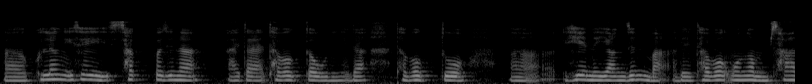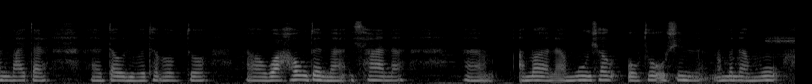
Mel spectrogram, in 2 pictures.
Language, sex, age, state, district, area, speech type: Manipuri, female, 45-60, Manipur, Bishnupur, rural, spontaneous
